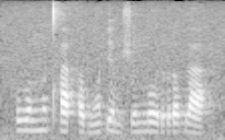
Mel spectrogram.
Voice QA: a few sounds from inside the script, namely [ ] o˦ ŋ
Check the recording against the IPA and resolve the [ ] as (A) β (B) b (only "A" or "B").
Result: A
